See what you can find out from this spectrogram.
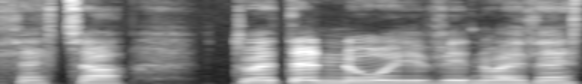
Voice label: "nwyf", Welsh

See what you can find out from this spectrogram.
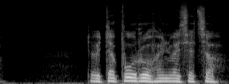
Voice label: "bwrw", Welsh

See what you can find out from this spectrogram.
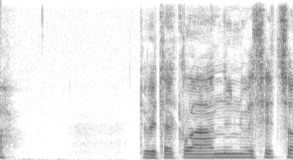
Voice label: "glan", Welsh

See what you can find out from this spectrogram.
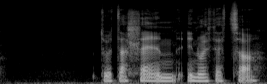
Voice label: "llen", Welsh

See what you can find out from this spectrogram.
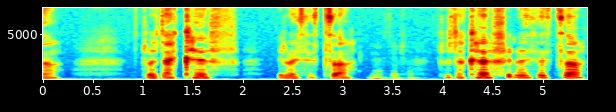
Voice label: "cyff", Welsh

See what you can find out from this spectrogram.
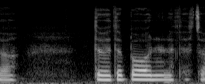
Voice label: "boon", Welsh

